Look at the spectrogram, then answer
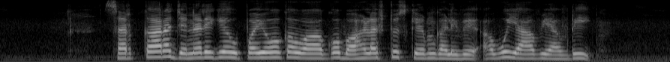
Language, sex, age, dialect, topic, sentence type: Kannada, female, 36-40, Central, banking, question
